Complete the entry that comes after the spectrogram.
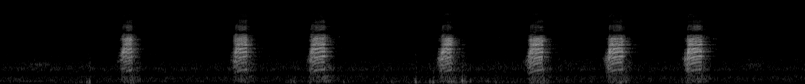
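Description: A duck quacking: seven short single quacks, roughly a second apart.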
